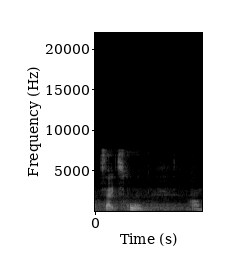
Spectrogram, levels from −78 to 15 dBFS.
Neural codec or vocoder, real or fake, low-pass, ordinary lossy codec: none; real; none; none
